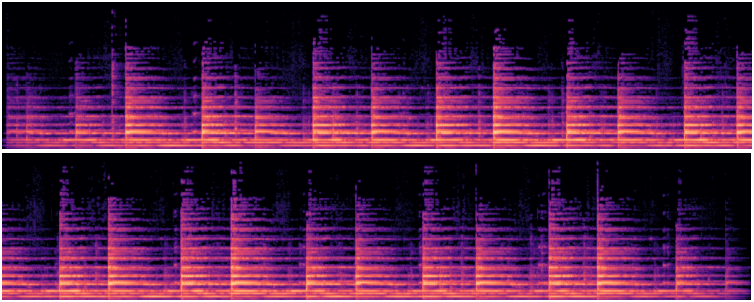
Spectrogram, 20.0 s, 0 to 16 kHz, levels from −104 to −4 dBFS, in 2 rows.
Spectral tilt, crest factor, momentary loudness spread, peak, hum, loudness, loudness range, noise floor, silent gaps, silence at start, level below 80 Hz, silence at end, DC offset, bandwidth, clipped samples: 0.5 dB/octave; 20 dB; 12 LU; 0 dBFS; none; -18 LUFS; 3 LU; -42 dBFS; none; 0.05 s; -68 dBFS; 0.2 s; under 0.1%; 11.5 kHz; under 0.1%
